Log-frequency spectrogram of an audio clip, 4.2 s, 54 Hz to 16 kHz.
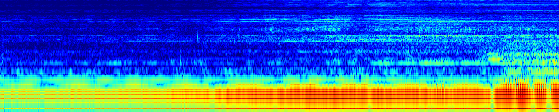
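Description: A mini CNC machine runs at a slow feed of about 50 millimeters a minute, giving a steady electrical hum and whine that swells slightly and holds evenly throughout.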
